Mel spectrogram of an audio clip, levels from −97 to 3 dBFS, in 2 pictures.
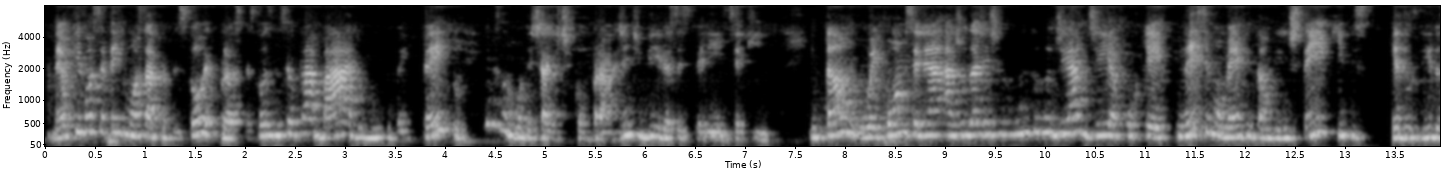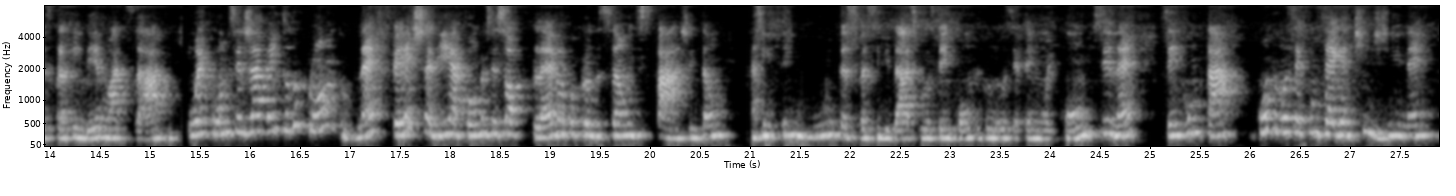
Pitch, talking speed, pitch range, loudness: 240 Hz, 210 wpm, 195-265 Hz, -22 LUFS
